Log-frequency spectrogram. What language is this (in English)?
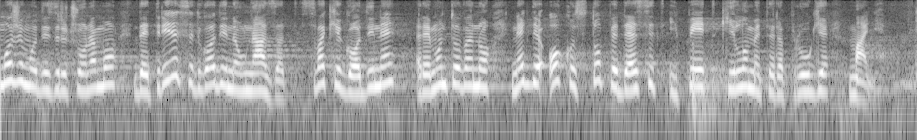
Serbian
